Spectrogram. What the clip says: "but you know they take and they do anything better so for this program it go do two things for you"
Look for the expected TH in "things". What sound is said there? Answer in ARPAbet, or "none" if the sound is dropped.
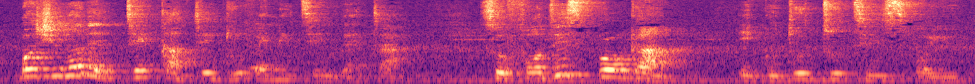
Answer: T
